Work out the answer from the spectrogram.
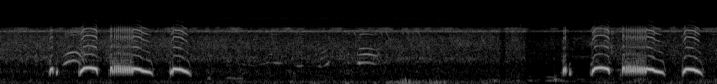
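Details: Spotted dove used as a decoy bird, calling in short bursts: soft, hollow coos in groups of two or three, each slightly falling, separated by several seconds of quiet with a steady hiss behind.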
